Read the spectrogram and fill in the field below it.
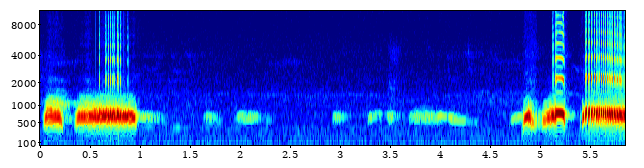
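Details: Spotted dove used as a decoy, cooing to draw in other doves. A long, steady, husky coo opens, a pause follows with faint murmurs, then a quick wavering double note and another drawn-out coo.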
